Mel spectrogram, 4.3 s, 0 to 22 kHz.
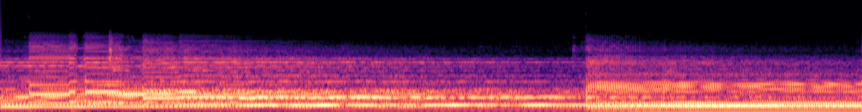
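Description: A Fena TL DLX90 electric guitar with P90 pickups being played: a few quick notes over held notes, then a new chord rings out about three seconds in.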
